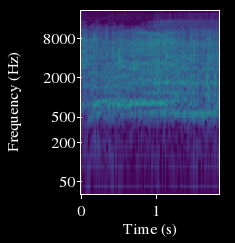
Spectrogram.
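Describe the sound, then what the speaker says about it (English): A crowd at a World's Strongest Man strongman competition applauds and cheers, a faint, steady wash of clapping with a sustained tone running through it. "Crowd, one more time. Give it up for Trey Mitchell."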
